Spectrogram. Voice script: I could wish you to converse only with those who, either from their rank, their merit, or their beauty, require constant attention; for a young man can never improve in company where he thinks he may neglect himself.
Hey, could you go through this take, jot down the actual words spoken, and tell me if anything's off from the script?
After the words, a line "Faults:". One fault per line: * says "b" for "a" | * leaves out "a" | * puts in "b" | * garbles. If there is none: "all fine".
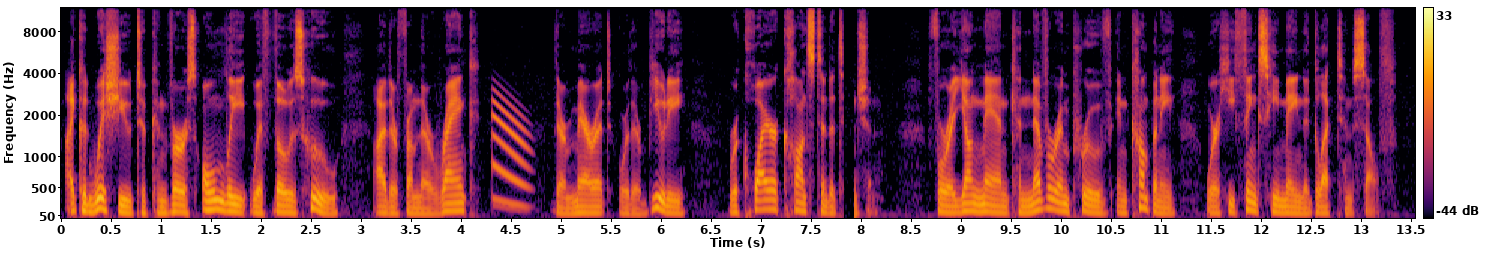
I could wish you to converse only with those who, either from their rank, their merit, or their beauty, require constant attention; for a young man can never improve in company where he thinks he may neglect himself.
Faults:
all fine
